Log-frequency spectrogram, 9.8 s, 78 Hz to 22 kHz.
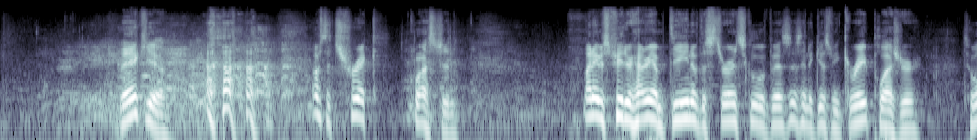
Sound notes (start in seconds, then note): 2.4 laughing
